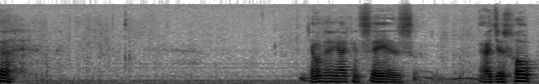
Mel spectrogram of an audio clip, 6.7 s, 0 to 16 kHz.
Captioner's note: pauses for 3 seconds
